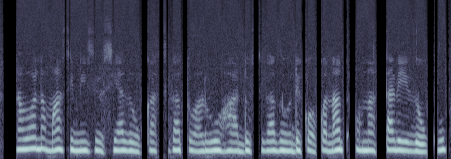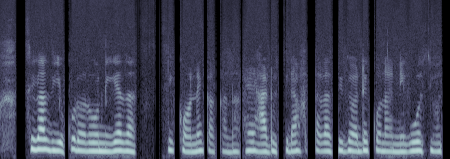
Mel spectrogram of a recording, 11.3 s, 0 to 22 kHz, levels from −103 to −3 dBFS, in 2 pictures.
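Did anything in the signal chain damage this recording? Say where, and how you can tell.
Yes. Throughout the speech there is a grainy, signal-following distortion typical of low bit depth without dither, likely introduced at a sample-format conversion stage where the audio was rounded to about 7 bits. The grit rises and falls with the speech rather than sitting as a steady hiss, and quieter passages turn rough or sputter between adjacent steps. The rounding error sits only around 30 dB below the signal, and without dither it stays correlated with the waveform instead of spreading into neutral noise.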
